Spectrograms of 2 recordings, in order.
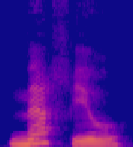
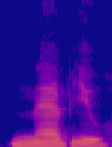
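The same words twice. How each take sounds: First: The middle consonant is an f sound. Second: The middle consonant is a v sound. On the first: "ph 발음은 f였던 거" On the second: "f보다 더 약하게 v로 바뀌는 거죠"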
